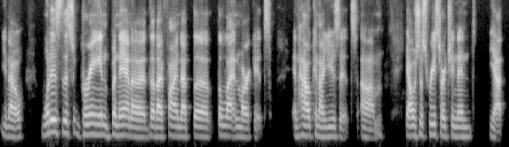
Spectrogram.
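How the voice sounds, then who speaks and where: Talkative panel guest, mid-pitched voice. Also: steady tone, moderate pace, fairly bright tone, smooth, no echo, studio quality. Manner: friendly and talkative, many fillers. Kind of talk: casual panel chat.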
